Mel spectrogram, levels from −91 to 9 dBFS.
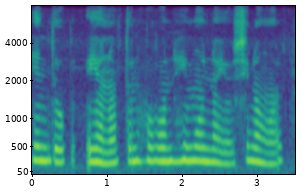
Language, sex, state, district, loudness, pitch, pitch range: Chakma, female, Tripura, Unakoti, -13 LUFS, 235 Hz, 220-245 Hz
